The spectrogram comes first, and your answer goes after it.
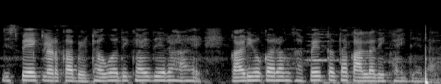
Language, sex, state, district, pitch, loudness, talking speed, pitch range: Hindi, female, Chhattisgarh, Korba, 175 Hz, -20 LUFS, 260 wpm, 165-185 Hz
